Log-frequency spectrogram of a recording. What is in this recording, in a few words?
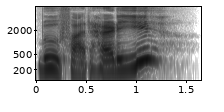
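"bufarhælji", Hemsedal dialect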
